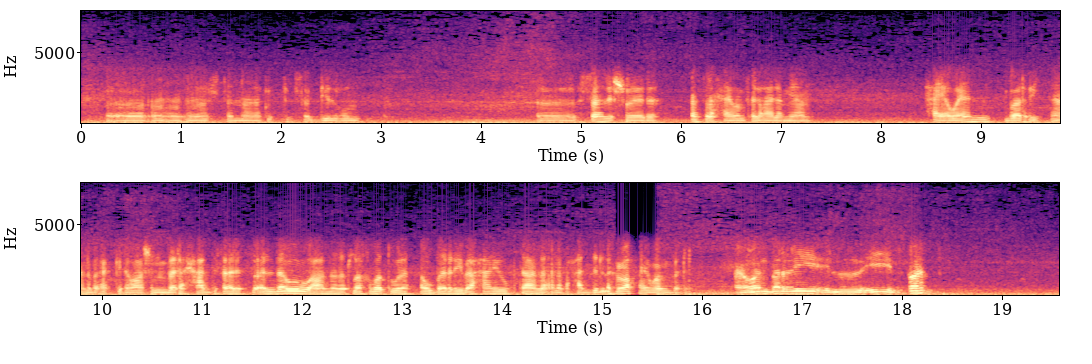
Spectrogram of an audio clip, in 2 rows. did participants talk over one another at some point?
No

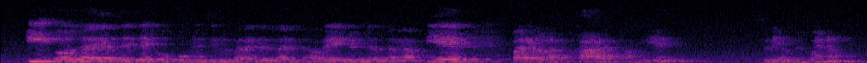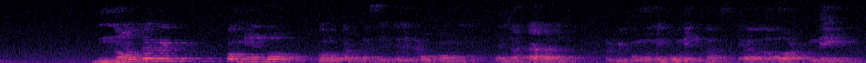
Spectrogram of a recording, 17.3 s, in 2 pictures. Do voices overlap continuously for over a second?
No

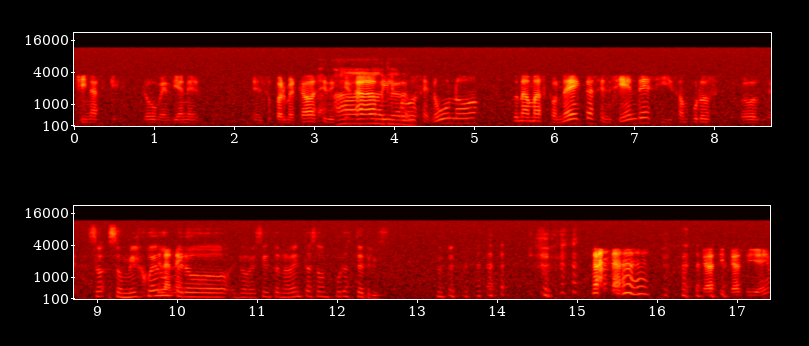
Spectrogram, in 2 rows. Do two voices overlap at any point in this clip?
Yes, from 3.0 s

